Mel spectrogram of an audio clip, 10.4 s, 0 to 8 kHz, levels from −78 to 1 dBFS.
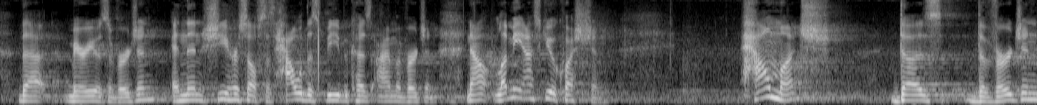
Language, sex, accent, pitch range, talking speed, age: English, male, American, 130-155 Hz, 175 wpm, 20-39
